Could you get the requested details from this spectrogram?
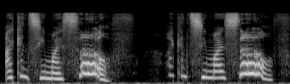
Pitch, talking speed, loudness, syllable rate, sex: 340 Hz, 145 wpm, -16 LUFS, 4.8 syllables/s, female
